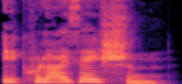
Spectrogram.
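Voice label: "equalization", British English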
